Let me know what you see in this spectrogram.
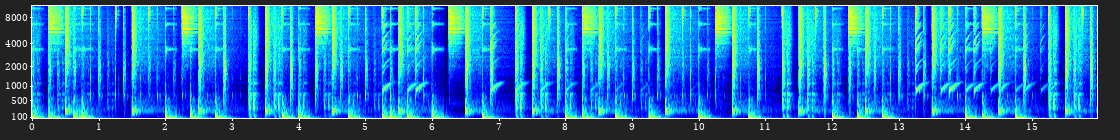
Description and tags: KORG EMX1 Pseudo Dub
Drumloop from popular Korg EMX1 with fx
reverb, fx, electro, drumloop, echo, dub, beat, korg, emx1, rap, hiphop, style, electribe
